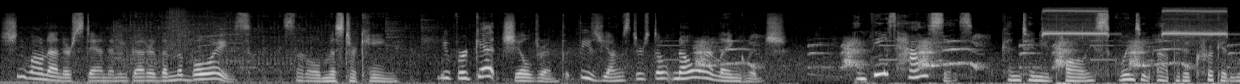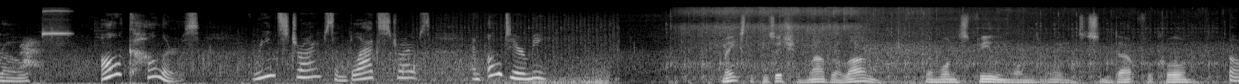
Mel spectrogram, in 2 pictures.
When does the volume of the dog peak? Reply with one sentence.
The loudest moment of the dog is at 9 seconds.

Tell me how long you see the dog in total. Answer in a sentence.
You can hear the dog for 6 seconds altogether.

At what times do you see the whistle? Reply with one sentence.
The whistle can be heard from 10.4 to 13.2 s.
